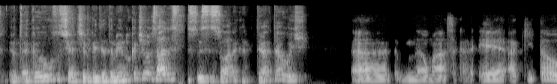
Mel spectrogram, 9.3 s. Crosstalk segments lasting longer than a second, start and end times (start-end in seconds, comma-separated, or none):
none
